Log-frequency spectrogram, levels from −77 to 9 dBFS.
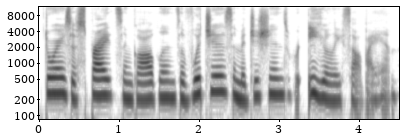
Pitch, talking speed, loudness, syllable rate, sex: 230 Hz, 185 wpm, -19 LUFS, 5.2 syllables/s, female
